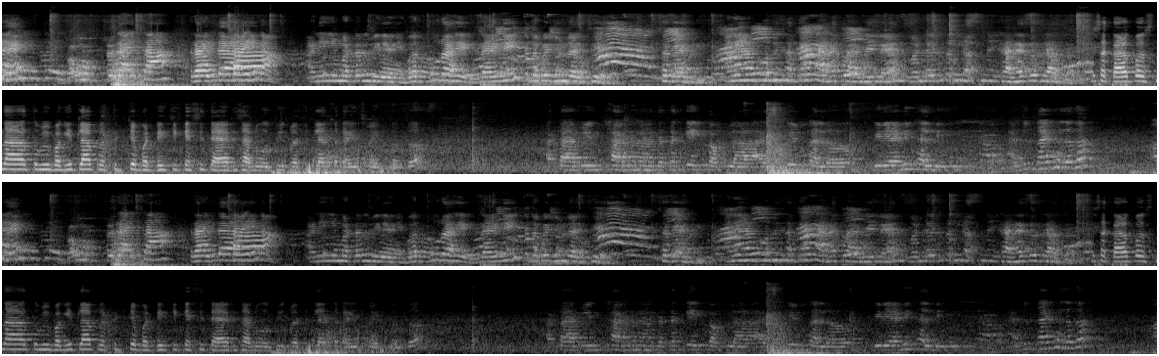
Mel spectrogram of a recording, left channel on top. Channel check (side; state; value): right; quieter; 10.3 dB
